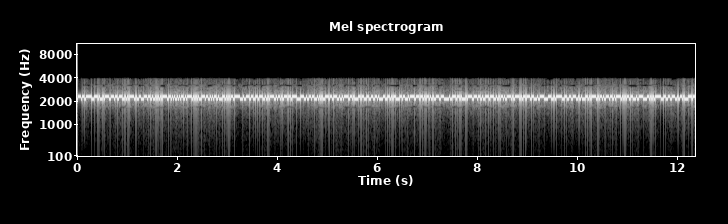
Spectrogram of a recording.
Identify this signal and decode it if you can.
RTTY, about 45.45 baud. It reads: THE NEW JERSEY SUSTAINED ONLY NEGLIGIBLE DAMAGE AND CONTINUED ESCORTING
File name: fsk170 / USS-New-Jersey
